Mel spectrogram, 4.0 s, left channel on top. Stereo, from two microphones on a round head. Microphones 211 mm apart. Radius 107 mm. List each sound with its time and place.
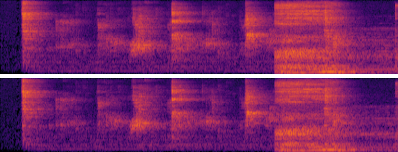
0.2 s chewing: centre (ahead or behind), 0.7 m
2.7 s cutlery clinking: 25° left (ahead or behind), 0.7 m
